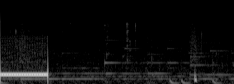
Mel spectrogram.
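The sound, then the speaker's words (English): A loud, steady telephone dial tone hums for about half a second, then cuts off abruptly, leaving faint background noise with a small click near the end. “I'm sorry, my phone's acting up.”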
